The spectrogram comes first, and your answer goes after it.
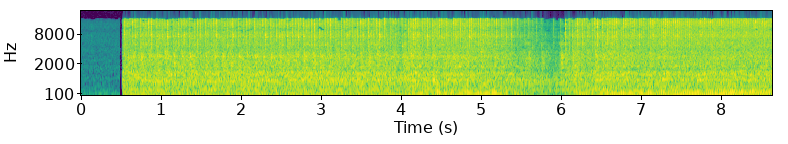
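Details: Diesel engine whose valve clearance keeps loosening after adjustment: steady idle with fast light tapping about four per second; excessive valve clearance tappet noise, causes checked being worn tappet lifters, cam lobes, adjusting nuts and rocker arm bushes from poor oiling.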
